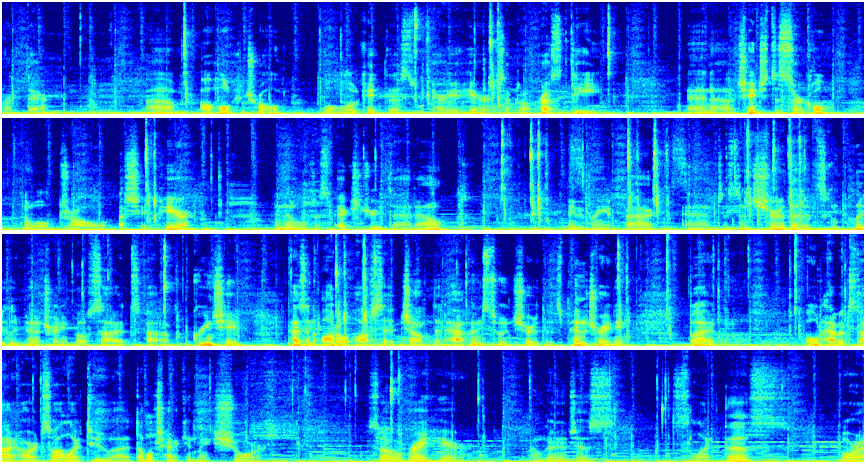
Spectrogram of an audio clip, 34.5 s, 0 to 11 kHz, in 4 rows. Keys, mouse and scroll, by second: 0.2-0.9 middle drag, 3.1-4.8 ctrl+click, 4.1 Escape, 4.8 d, 5.6 click, 7.7-10.8 ctrl+drag, 10.0 j, 12.2 click, 13.9-15.1 typing, 14.3 click, 15.9 click, 16.1 Tab, 16.5 ctrl+r, 16.7-17.4 scroll up 1, 17.9 click, 18.2 right click, 18.7 scroll down 1, 18.8 Tab, 19.1-19.7 middle click, 19.5 scroll up 1, 19.8 middle click, 19.9 middle click, 20.2-20.6 scroll up 1, 20.6 typing, 21.8 click, 23.4 1, 23.6 scroll down 1, 24.1 shift+middle click, 24.7-25.2 scroll up 1, 25.3-25.9 middle click, 26.1 click, 28.7 right click, 29.7 d, 31.4-32.0 drag.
